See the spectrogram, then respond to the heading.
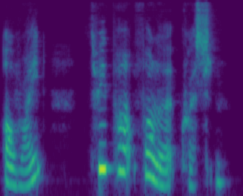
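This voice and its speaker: A woman's voice: on the high side, sing-song, moderate pace, husky. Woman voicing a cool, dry-witted schoolboy. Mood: dry bafflement. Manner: cool, dry, matter-of-fact. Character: aloof, clever, unflappable schoolboy with dry wit.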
